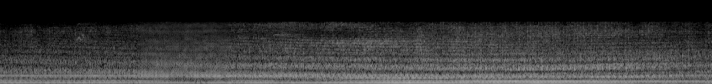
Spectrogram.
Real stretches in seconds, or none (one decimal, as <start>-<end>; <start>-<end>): 0.0-1.4; 2.3-7.1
